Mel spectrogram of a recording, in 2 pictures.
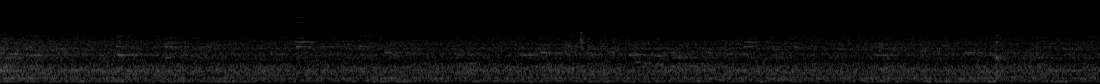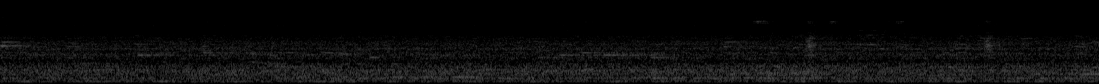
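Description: Faint steady hiss of room tone, with a few soft ticks.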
